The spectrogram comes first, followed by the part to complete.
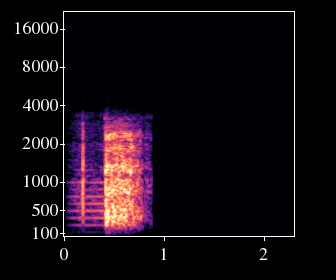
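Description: A brief burst on the space-to-ground radio loop: a short buzzy tone, then a louder hiss of static, all over in under a second and cut off abruptly.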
